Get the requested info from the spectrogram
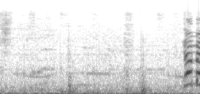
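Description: Low, steady rumble inside a car's cabin, with a man's voice starting up near the end.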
